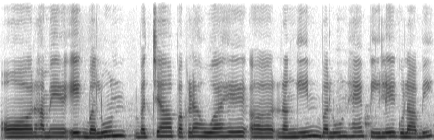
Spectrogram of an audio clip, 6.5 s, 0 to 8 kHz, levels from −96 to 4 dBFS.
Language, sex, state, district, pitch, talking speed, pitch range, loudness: Hindi, female, Madhya Pradesh, Bhopal, 225 Hz, 120 wpm, 215-235 Hz, -14 LUFS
